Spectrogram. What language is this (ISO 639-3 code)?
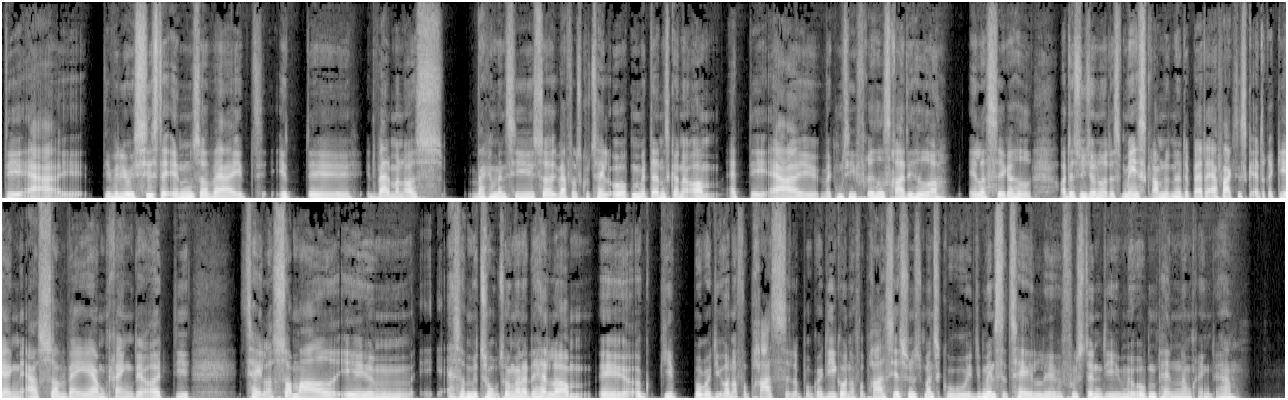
dan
